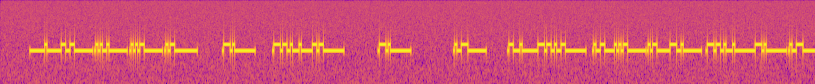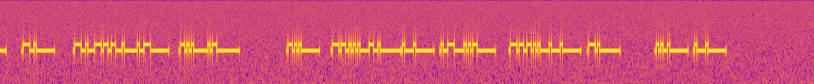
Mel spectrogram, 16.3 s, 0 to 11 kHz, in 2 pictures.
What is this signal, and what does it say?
TTY/TDD text telephone tones (45.45 baud Baudot), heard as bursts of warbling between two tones, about 400 Hz shift, 1600 Hz centre. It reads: IFSBH QLHAC WWSBN QHANN CARBR YPKAS RKHFK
